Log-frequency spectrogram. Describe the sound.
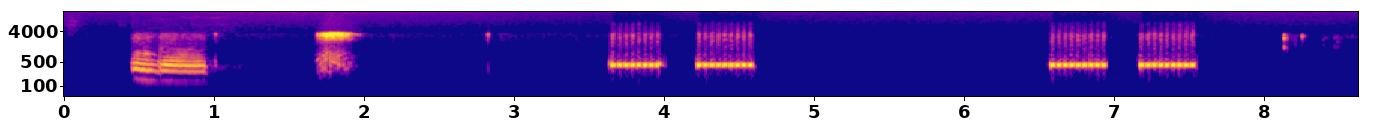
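A telephone call rings through, heard as two pairs of short, even ringback tones with a gap between the pairs; a voice sounds briefly at the start.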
